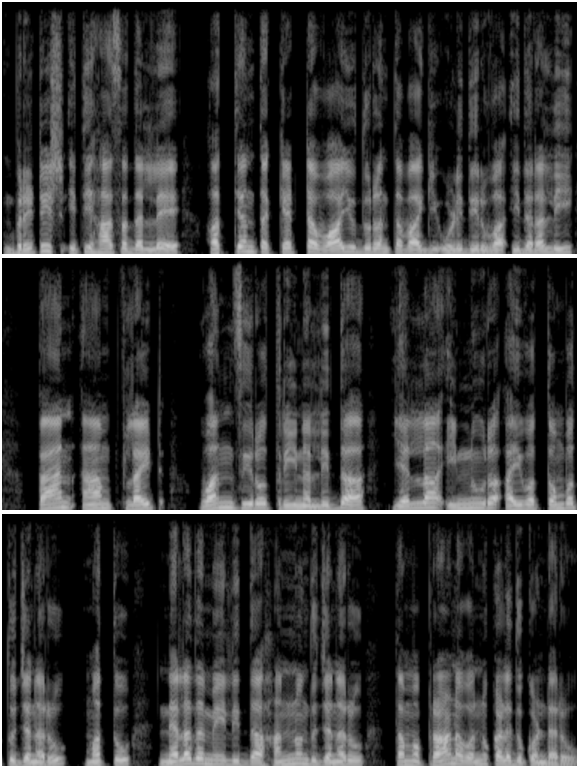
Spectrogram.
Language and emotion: Kannada, neutral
